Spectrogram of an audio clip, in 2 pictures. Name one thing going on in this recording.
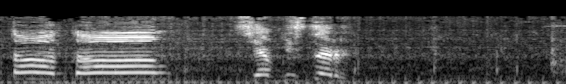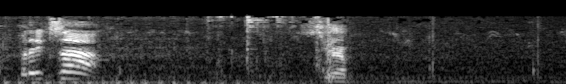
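A motorbike engine putters close by, then stops.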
